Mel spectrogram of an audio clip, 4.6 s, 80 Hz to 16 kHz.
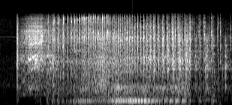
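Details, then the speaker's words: Wood-gas generator with a new engine, after completing the starter motor install. The starter engages sharply and spins the engine with quick, even chuffs, about 200 a minute, with no grinding. Normal starter cranking. "okay that bit works too the the part that makes all the noise goes so that's one fairly sizable hurdle dealt with"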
